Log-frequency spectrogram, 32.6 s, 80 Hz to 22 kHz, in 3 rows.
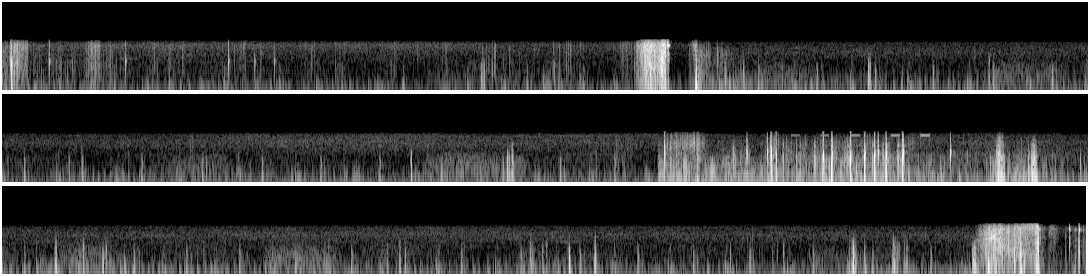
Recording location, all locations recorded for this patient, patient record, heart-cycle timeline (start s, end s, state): tricuspid valve (TV)
pulmonary valve (PV)+tricuspid valve (TV)
#Age: Child
#Sex: Male
#Height: 165.0 cm
#Weight: 110.8 kg
#Pregnancy status: False
#Murmur: Absent
#Murmur locations: nan
#Most audible location: nan
#Systolic murmur timing: nan
#Systolic murmur shape: nan
#Systolic murmur grading: nan
#Systolic murmur pitch: nan
#Systolic murmur quality: nan
#Diastolic murmur timing: nan
#Diastolic murmur shape: nan
#Diastolic murmur grading: nan
#Diastolic murmur pitch: nan
#Diastolic murmur quality: nan
#Outcome: Abnormal
#Campaign: 2014 screening campaign
0.00	9.06	unannotated
9.06	9.16	S1
9.16	9.30	systole
9.30	9.38	S2
9.38	9.62	diastole
9.62	9.72	S1
9.72	9.88	systole
9.88	9.98	S2
9.98	10.24	diastole
10.24	10.34	S1
10.34	10.50	systole
10.50	10.58	S2
10.58	10.82	diastole
10.82	10.92	S1
10.92	11.08	systole
11.08	11.16	S2
11.16	11.40	diastole
11.40	11.48	S1
11.48	11.64	systole
11.64	11.74	S2
11.74	11.98	diastole
11.98	12.08	S1
12.08	12.24	systole
12.24	12.34	S2
12.34	12.60	diastole
12.60	12.70	S1
12.70	12.86	systole
12.86	12.94	S2
12.94	13.20	diastole
13.20	13.28	S1
13.28	13.46	systole
13.46	13.54	S2
13.54	13.76	diastole
13.76	13.88	S1
13.88	14.04	systole
14.04	14.12	S2
14.12	14.36	diastole
14.36	14.46	S1
14.46	14.62	systole
14.62	14.72	S2
14.72	14.94	diastole
14.94	15.04	S1
15.04	15.22	systole
15.22	15.32	S2
15.32	15.58	diastole
15.58	32.56	unannotated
